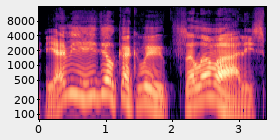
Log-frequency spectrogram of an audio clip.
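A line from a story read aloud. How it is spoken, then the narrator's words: Giggling, teasing repetition. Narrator (Russian): повторил я, хихикая и наслаждаясь ее смущением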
